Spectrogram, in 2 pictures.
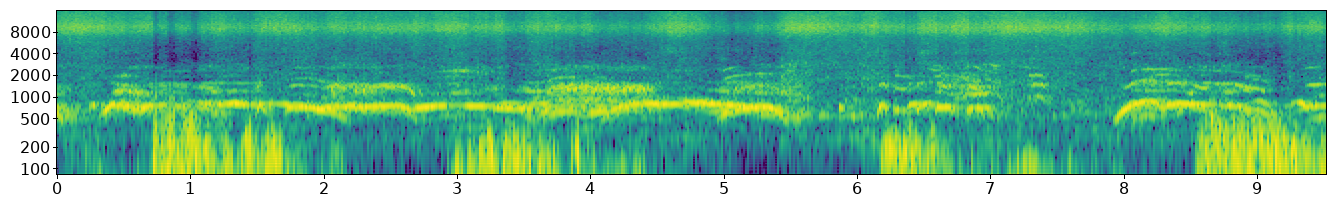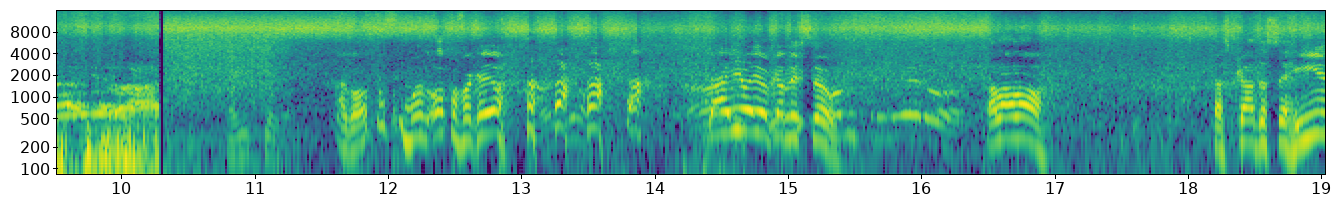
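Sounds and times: men yelling and whooping: 0.0 - 10.4, 11.8 - 16.9
waterfall pouring into pool: 0.0 - 19.0.

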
